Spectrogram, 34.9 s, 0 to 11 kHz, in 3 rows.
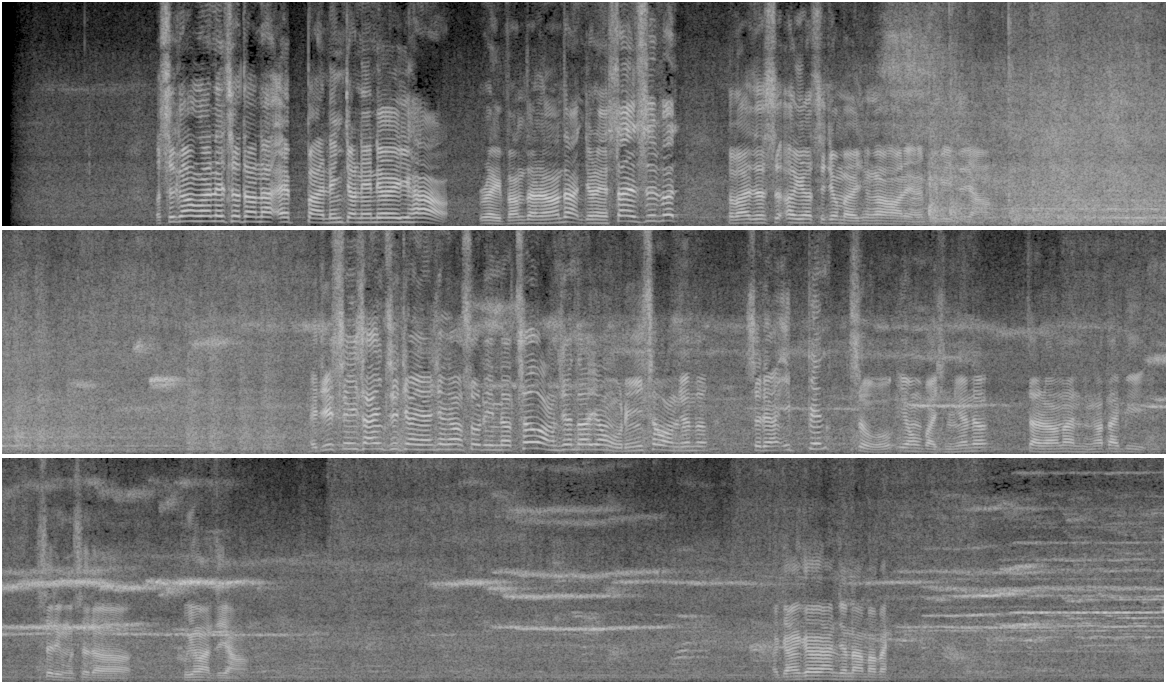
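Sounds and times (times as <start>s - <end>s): train rumbling along rails: 5.8s - 34.9s
high-pitched wheel squeals: 12.3s - 14.9s, 22.9s - 26.3s, 27.4s - 31.2s, 31.9s - 34.9s.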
